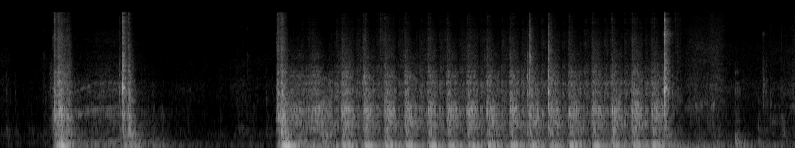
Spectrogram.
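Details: Six-volt machine: two short starter bumps, then about four seconds of slow, labored cranking at roughly two pulses a second without firing; hard starting.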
